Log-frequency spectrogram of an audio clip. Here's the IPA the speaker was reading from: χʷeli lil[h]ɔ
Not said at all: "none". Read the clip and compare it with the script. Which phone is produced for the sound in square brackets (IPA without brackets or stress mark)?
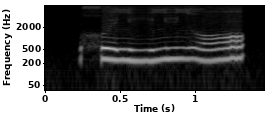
ɣ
